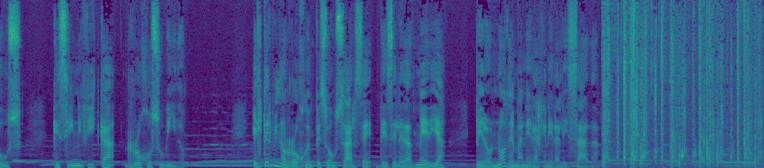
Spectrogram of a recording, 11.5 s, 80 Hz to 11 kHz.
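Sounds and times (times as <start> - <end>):
speech: 0.0 - 2.9, 3.8 - 9.2
horse hooves clip-clopping: 9.0 - 11.4.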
